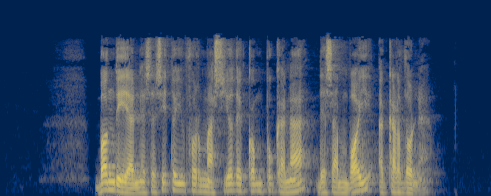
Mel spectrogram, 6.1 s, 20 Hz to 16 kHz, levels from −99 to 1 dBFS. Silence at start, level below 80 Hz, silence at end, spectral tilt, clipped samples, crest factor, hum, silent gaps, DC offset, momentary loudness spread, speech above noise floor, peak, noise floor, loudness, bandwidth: 1.2 s; -48 dBFS; 0.8 s; -4.5 dB/octave; under 0.1%; 22 dB; none; none; under 0.1%; 8 LU; 60 dB; -2 dBFS; -81 dBFS; -21 LUFS; 8.4 kHz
